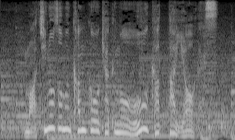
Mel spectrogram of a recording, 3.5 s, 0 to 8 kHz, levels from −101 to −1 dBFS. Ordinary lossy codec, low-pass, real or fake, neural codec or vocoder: none; none; real; none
